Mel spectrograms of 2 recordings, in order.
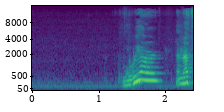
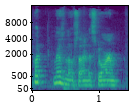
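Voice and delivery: usual speaking voice

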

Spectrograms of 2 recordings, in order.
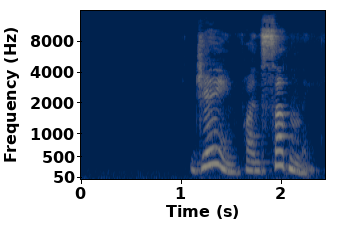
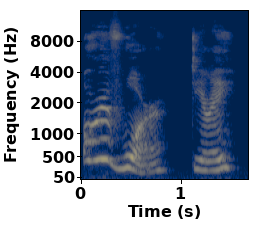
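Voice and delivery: shriek; 2 semitones higher, 8 dB louder than usual. Acted. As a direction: call back shrilly from afar. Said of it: "shrieked Missus Brill".

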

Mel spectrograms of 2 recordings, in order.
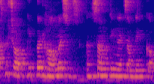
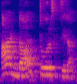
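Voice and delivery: fast; 5 dB louder, much faster than usual. Shown as a demonstration. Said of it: "you can say".

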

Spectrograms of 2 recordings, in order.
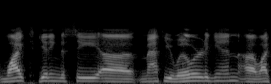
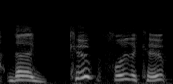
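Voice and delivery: quoting a line; 6 semitones higher than usual. Retold or imitated.

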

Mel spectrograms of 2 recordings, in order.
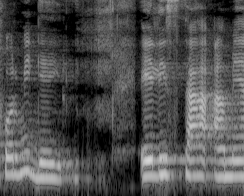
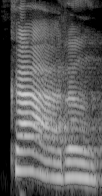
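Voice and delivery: emphatic teacher's dictation; syllable by syllable; 3 dB louder than usual. Shown as a demonstration. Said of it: "que tá escrito aí de verdinho".

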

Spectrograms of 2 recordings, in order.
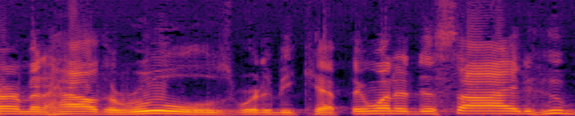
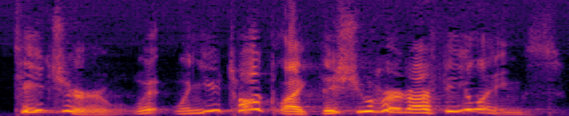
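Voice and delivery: high, complaining mock voice climbing higher; mock a hurt scribe, whining up the scale; whiny scribe; 10 semitones higher than usual. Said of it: "one of the scribes stands up and says".

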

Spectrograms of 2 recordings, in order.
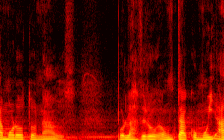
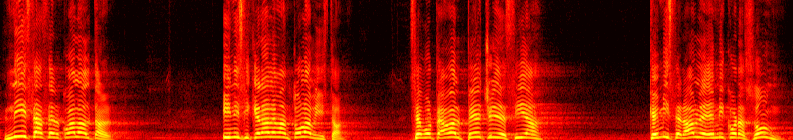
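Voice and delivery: loud, high, stretched-out pulpit delivery; full-force preaching; 10 semitones higher, 7 dB louder than usual. Real, not acted. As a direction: preach it at the top of your voice.

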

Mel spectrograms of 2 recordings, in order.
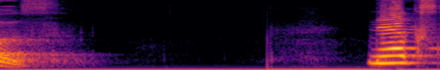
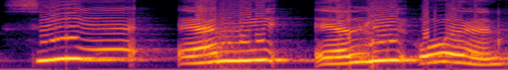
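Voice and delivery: spelling out letters; 6 semitones higher than usual. Shown as a demonstration. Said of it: "next word है कैमलन".

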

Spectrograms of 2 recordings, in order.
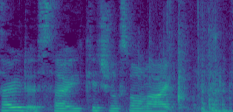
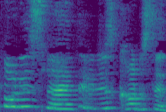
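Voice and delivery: laughing; 8 semitones higher than usual. Real, not acted. Laughing at her exhausting kids.

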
